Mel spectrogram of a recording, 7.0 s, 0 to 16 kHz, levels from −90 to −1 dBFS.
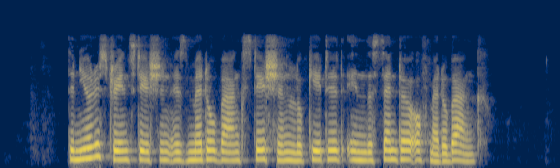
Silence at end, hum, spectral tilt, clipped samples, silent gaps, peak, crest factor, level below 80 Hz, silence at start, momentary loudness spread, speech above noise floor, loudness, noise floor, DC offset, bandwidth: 1.05 s; none; -7 dB/octave; under 0.1%; none; -2 dBFS; 14 dB; -58 dBFS; 0.85 s; 5 LU; 65 dB; -15 LUFS; -79 dBFS; under 0.1%; 7.2 kHz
